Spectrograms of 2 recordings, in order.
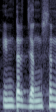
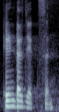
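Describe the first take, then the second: First: इंटरजंक्शन with nasal "JUNK" in the middle; wrong pronunciation. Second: इंटरजेक्शन with "JEK" in the middle; correct pronunciation. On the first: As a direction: say इंटरजंक्शन as "inter-junk-shan". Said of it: "नहीं बोलना है". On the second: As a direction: say इंटरजेक्शन as "inter-jek-shan", no nasal. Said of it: "इसको इंटरजंक्शन नहीं बोलना". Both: Shown as a demonstration.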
